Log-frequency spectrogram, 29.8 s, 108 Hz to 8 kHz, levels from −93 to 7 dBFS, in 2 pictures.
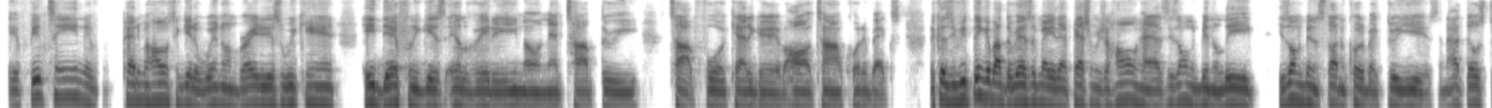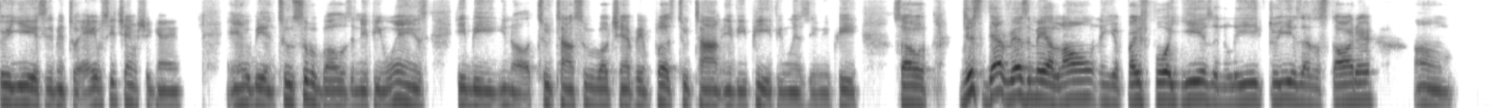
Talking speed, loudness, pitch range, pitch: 225 wpm, -27 LUFS, 110-140 Hz, 125 Hz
